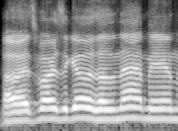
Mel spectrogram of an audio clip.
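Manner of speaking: high, loud, over-friendly retelling; trying for charismatic. Retold or imitated. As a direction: keep charming them to get by. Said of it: "charismatic as possible".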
